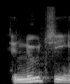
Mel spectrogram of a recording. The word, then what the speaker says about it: DiNucci: DiNucci. Yeah. DiNucci.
